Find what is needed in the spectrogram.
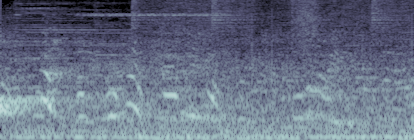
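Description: A startled scream ending right at the start, then passers-by exclaiming and chattering in reaction, over general street hubbub.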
